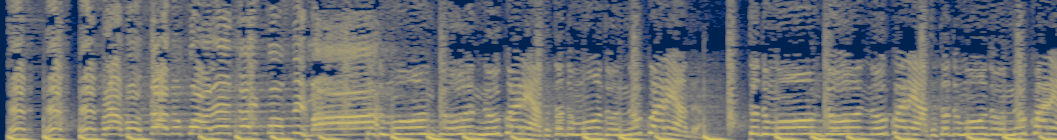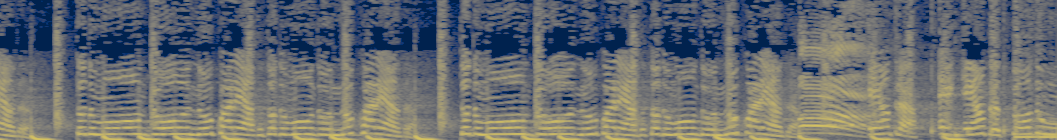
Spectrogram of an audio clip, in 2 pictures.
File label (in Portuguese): campanha política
